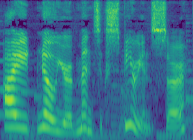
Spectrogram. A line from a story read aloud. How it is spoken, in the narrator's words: said he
